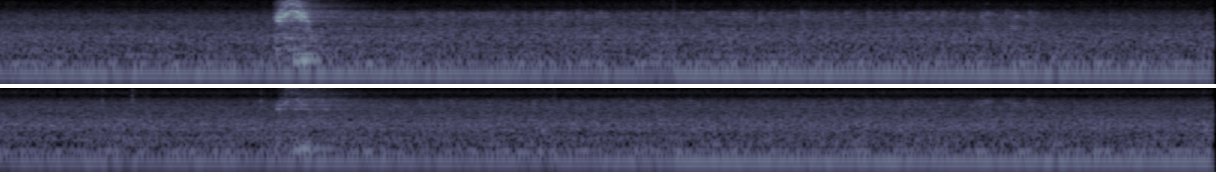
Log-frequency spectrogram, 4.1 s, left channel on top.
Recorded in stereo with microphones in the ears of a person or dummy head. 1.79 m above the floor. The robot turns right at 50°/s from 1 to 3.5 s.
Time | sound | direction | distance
0.9 | a guitar | 55° left (ahead or behind) | 0.6 m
